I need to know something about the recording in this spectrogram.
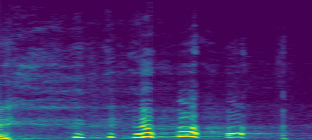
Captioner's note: laughing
